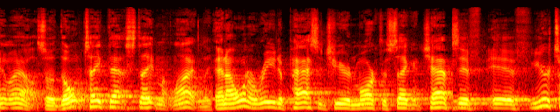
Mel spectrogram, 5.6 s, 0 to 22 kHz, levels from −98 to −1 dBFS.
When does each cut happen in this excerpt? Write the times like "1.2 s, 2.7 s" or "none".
2.1 s, 4.5 s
